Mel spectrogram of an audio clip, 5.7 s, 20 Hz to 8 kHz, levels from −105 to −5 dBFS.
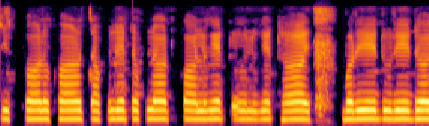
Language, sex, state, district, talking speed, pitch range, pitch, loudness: Hindi, male, Bihar, Sitamarhi, 115 wpm, 200-205 Hz, 205 Hz, -14 LUFS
